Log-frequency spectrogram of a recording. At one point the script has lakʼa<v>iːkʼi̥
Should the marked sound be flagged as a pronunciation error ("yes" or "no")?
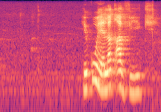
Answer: no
